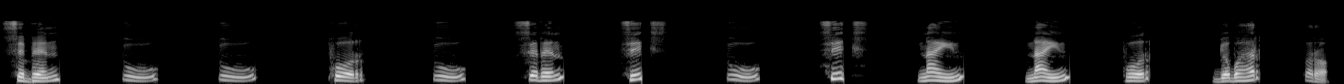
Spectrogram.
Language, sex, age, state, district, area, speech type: Odia, male, 30-45, Odisha, Kendrapara, urban, read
